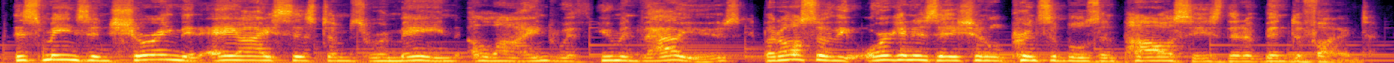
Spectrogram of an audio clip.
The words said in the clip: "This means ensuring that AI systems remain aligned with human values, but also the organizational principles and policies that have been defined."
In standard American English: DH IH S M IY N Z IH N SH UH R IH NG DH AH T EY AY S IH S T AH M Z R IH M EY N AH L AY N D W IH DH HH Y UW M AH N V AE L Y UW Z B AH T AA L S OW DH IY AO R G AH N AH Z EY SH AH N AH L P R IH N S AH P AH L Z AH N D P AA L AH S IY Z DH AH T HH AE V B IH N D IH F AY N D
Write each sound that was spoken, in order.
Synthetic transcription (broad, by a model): DH IH S M IY N Z IH N SH UH R IH NG DH AH T EY AY S IH S T AH M Z R IH M EY N AH L AY N D W IH DH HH Y UW M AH N V AE L Y UW Z B AH T AA L S OW DH IY AO R G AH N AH Z EY SH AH N L P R IH N S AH P L Z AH N P AA L AH S IY Z DH AH T HH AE V B IH N D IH F AY N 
